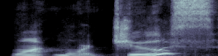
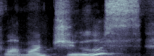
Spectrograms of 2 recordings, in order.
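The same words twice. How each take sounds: First: Slow, drawn-out juice with a rising end; drawn out "Want more juice?" with juice rising; stressed and exciting. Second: "juice" lifted like a question; rising on juice. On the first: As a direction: stretch out "juice?" and lift it at the end. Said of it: "saying a little bit louder ... making it sound exciting". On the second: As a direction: stress juice and rise at the end. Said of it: "raise your intonation at the end like it's a question". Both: Shown as a demonstration.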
